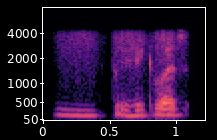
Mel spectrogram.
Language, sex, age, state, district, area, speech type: Kashmiri, male, 18-30, Jammu and Kashmir, Pulwama, urban, conversation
